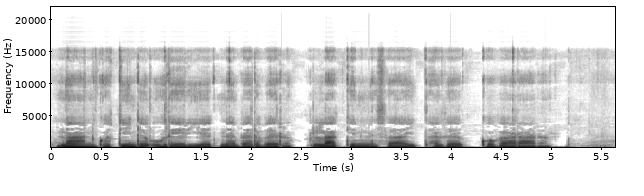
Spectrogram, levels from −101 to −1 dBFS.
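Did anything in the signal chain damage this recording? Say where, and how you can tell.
Yes. Throughout, the speech sounds rough and grainy, with noise filling the gaps between harmonics and a thin, synthetic-sounding top band. At the codec stage this is likely heavy low-delay AAC compression, AAC-ELD, whose short frames resolve pitch poorly and fit a low bitrate around 24 kbps.

Three single sharp clicks occur at 3.19 s, 4.00 s and 4.95 s, each a thin vertical line across the spectrum. These are likely dropped samples at the driver or buffer stage. A tiny fraction of a millisecond goes missing, so the waveform jumps abruptly.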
